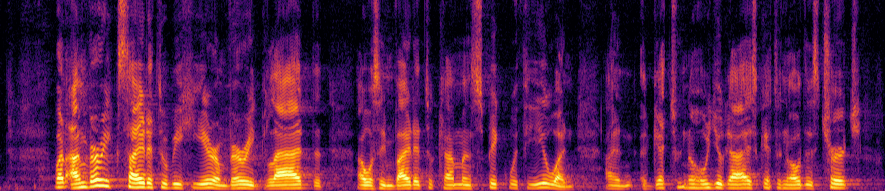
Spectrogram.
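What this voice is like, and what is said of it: Slight Peruvian accent. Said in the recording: “I am from Peru, so if you notice a little accent, it is not the microphone”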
